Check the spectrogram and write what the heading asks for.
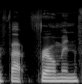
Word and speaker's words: Froman: And then Froman is my maiden name. So F-R-O, like Fro, and then Man, M-A-N. Fowler is F-O-W-L-E-R.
